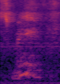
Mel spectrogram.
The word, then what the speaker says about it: Schmidt: Emma, S-C-H-M-I-D-T. Schmidt. Pronounced Smith.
